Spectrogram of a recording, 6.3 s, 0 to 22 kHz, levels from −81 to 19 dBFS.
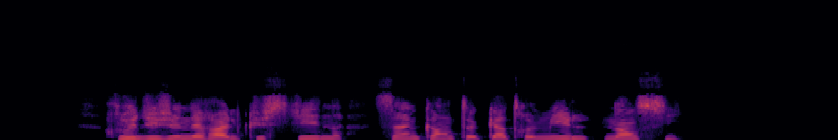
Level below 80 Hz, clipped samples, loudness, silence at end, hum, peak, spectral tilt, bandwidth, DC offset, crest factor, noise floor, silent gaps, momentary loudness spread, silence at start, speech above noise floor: -84 dBFS; under 0.1%; -35 LUFS; 1.2 s; none; -14 dBFS; 0.5 dB/octave; 10.5 kHz; under 0.1%; 22 dB; under -90 dBFS; none; 10 LU; 0.8 s; over 54 dB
